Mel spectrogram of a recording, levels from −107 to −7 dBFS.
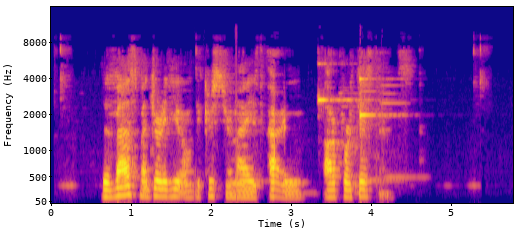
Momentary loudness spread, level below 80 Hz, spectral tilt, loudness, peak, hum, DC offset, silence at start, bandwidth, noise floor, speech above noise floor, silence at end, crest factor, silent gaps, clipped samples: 13 LU; -62 dBFS; -5.5 dB/octave; -17 LUFS; 0 dBFS; none; under 0.1%; 0.65 s; 9 kHz; -70 dBFS; 52 dB; 1.35 s; 18 dB; none; under 0.1%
